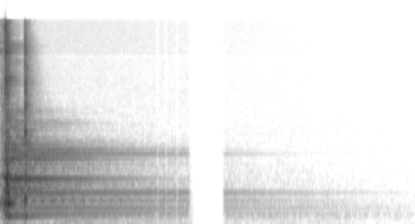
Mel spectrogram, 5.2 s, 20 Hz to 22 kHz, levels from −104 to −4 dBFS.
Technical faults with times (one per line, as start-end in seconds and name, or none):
1.95-2.23 short concealed packet loss
2.35-2.81 long network dropout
